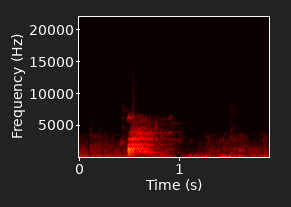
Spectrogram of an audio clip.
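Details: A single short, sharp cough burst, then faint background sounds, from a person recovering from an illness with dizziness and bed rest; cough.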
